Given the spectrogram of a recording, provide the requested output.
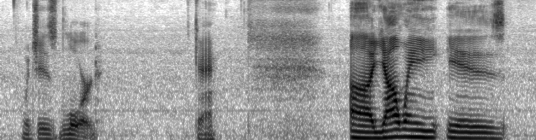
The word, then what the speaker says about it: Yahweh: right nowadays we actually know how that was pronounced it's yahweh not jehovah we knew it wasn't jehovah by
